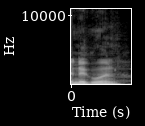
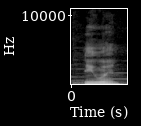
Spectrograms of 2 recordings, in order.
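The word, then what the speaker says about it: Nguyen: Nigwin. Nigwin. Yeah. Oh, that's how they said. Nigwin.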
